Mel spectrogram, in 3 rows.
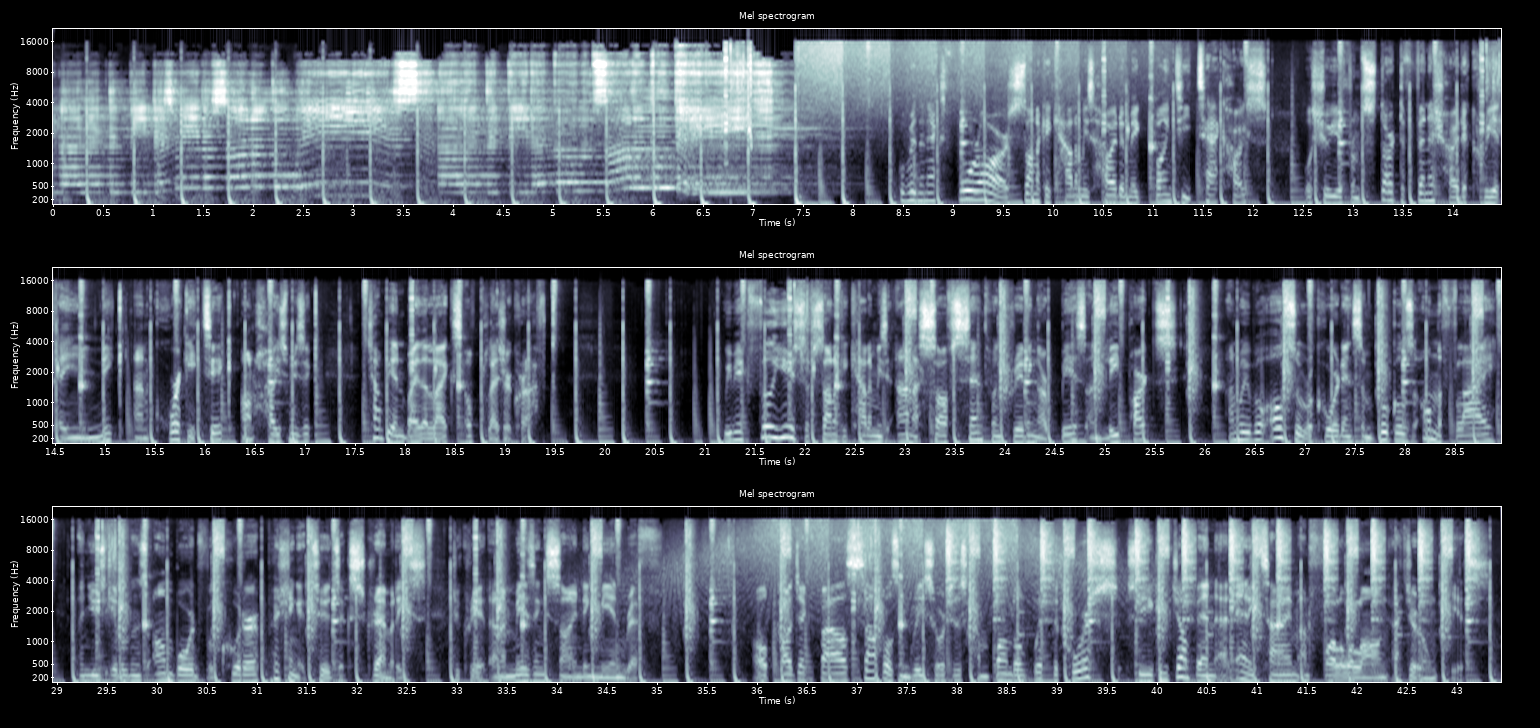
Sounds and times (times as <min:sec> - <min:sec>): Music: 0:00.0 - 0:43.4
Speech: 0:08.5 - 0:19.4, 0:21.2 - 0:34.9, 0:36.0 - 0:43.3.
